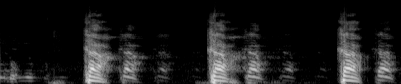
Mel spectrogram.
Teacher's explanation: കാഫ് ഉച്ചരിക്കുമ്പോ ഒരു ചെറിയ കാറ്റ് പോണം ഉച്ചരിച്ച് കഴിയുമ്പോ. ക ക ക ഉച്ചാരണവും കാറ്റും കൂടി ഒപ്പാകരുത്, അങ്ങനെ ആകരുത്.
